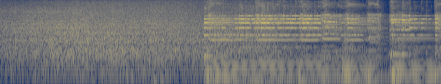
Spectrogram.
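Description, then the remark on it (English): A steady, rushing wash of ocean surf fills the first few seconds on its own, then music with sustained tones comes in and plays over the continuing waves. “Sing on, the waves are waiting on your song.”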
